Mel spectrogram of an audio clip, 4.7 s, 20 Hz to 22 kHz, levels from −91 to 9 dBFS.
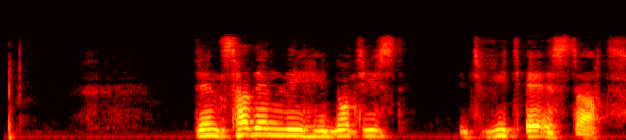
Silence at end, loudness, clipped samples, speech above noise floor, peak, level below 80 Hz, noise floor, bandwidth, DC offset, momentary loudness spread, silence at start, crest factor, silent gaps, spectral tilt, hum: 0 s; -20 LUFS; under 0.1%; 45 dB; -4 dBFS; -58 dBFS; -64 dBFS; 7.8 kHz; under 0.1%; 15 LU; 0.05 s; 18 dB; none; -7.5 dB/octave; none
